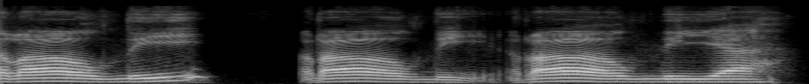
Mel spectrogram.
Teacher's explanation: lidah Sisi lidahnya nempel ke langit ee ke sisi Begini Nah pangkal lidahnya itu juga dinaikkan dan tengah lidahnya juga dilengketkan ke langit-langit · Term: huruf dad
